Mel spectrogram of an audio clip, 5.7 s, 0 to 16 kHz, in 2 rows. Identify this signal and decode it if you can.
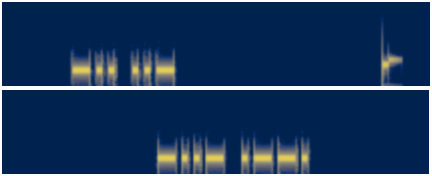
Morse code, heard as a keyed tone, about 30 wpm, 700 Hz. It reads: DU XP
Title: Top Two Letter Combinations in Words 30wpm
